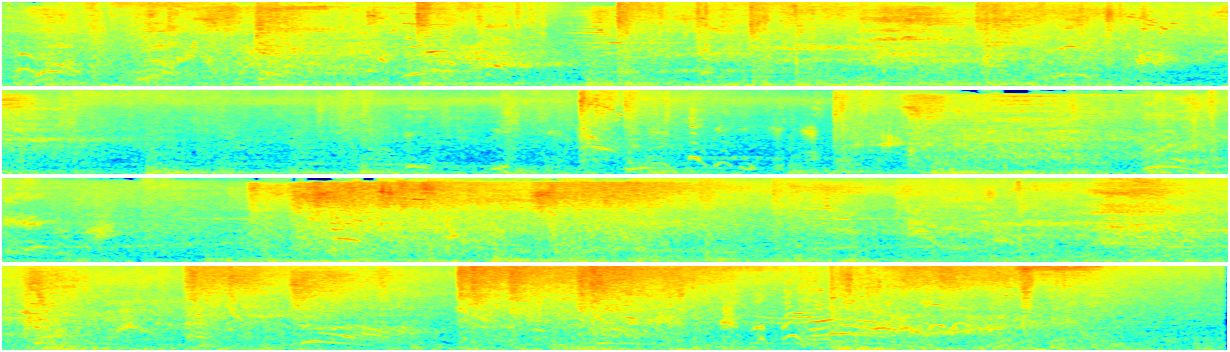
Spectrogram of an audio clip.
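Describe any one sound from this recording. Glowing creatures screech and wail.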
